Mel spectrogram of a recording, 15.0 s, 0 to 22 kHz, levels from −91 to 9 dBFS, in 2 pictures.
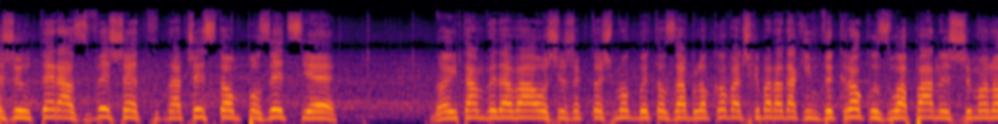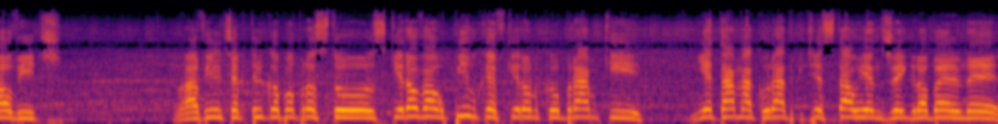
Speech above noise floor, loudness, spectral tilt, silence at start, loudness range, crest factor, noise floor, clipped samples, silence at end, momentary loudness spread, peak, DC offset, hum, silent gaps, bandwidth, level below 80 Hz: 25 dB; -19 LUFS; -4 dB/octave; 0 s; 2 LU; 16 dB; -43 dBFS; under 0.1%; 0 s; 6 LU; -4 dBFS; under 0.1%; none; none; 15.5 kHz; -44 dBFS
